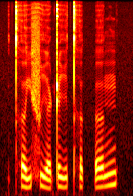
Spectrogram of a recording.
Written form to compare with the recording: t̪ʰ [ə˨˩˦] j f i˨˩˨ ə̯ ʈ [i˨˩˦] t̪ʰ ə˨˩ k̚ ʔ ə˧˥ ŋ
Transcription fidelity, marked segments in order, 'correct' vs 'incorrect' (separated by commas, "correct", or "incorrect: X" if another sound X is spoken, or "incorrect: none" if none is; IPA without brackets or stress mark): correct, correct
